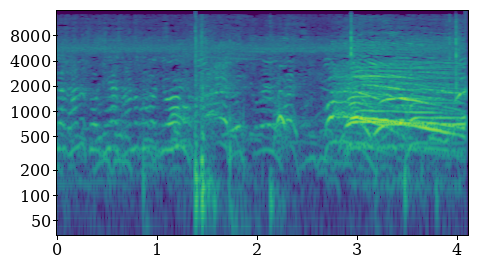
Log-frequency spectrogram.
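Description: Spectators chattering around an outdoor volleyball court, with the sharp slap of the ball being struck about a second and a half in. Near the end the crowd breaks into loud, sustained shouting.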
